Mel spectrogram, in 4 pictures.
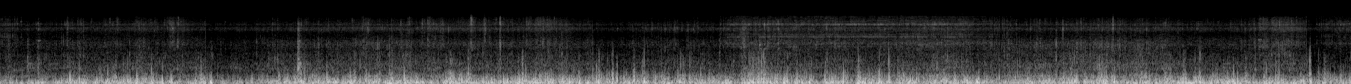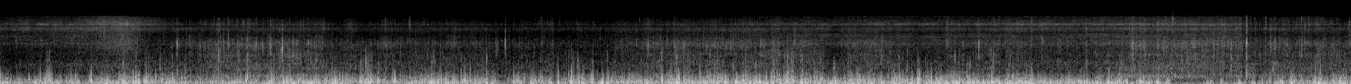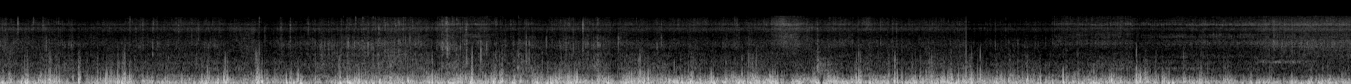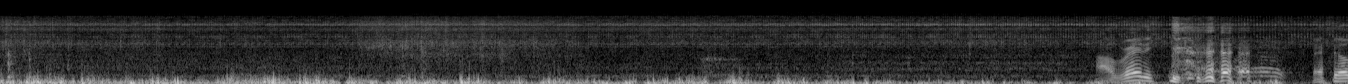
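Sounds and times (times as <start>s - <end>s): bike rumbling and rattling on dirt: 0.0s - 54.0s
wind buffeting microphone: 0.0s - 54.0s.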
